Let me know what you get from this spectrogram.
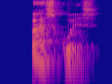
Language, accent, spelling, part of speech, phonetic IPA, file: Catalan, Valencia, Pasqües, noun, [ˈpas.kwes], LL-Q7026 (cat)-Pasqües.wav
- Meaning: plural of Pasqua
